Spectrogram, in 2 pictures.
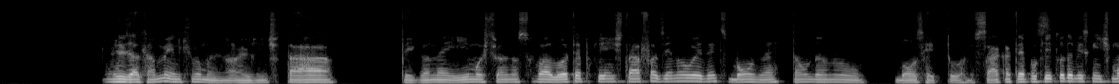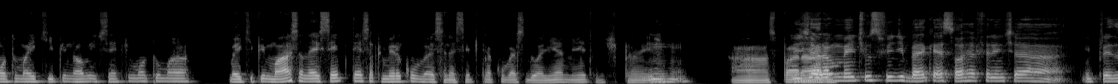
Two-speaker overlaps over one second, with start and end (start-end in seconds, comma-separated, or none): none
